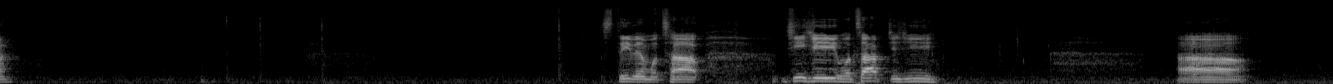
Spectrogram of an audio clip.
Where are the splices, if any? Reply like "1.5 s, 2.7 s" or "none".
none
